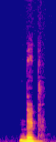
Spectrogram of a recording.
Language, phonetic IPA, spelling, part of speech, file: Polish, [dɛk], dek, noun, LL-Q809 (pol)-dek.wav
